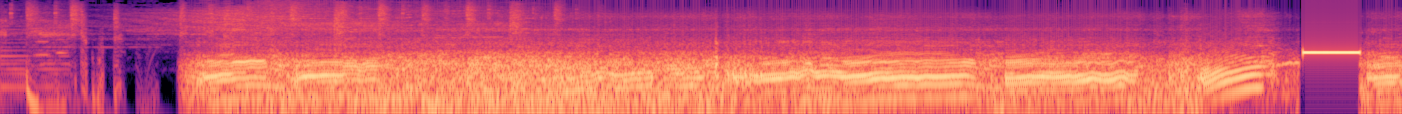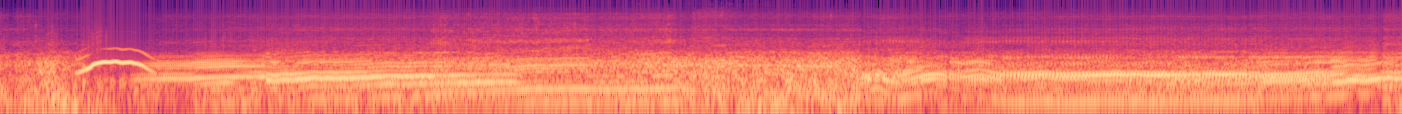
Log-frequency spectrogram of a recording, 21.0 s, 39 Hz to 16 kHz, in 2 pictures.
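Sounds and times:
dirt bike engine revving: 1.4s - 3.4s, 4.0s - 10.8s, 11.6s - 21.0s
steady beep: 9.8s - 10.2s.

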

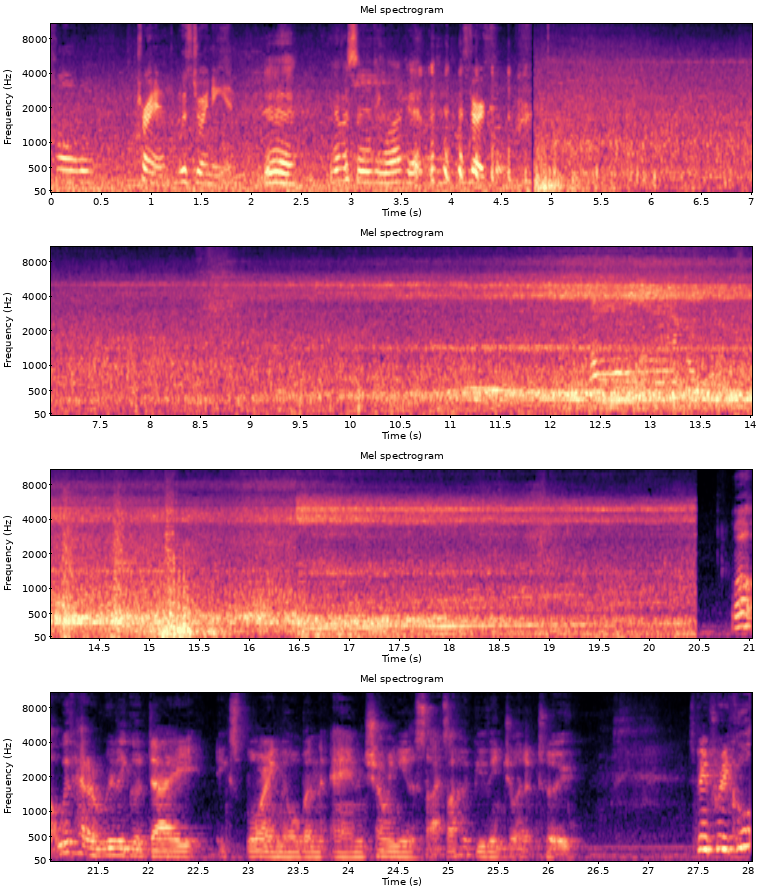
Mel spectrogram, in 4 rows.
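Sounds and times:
tram rumbling past: 0.0s - 20.5s
tram whining tones: 4.8s - 20.5s.

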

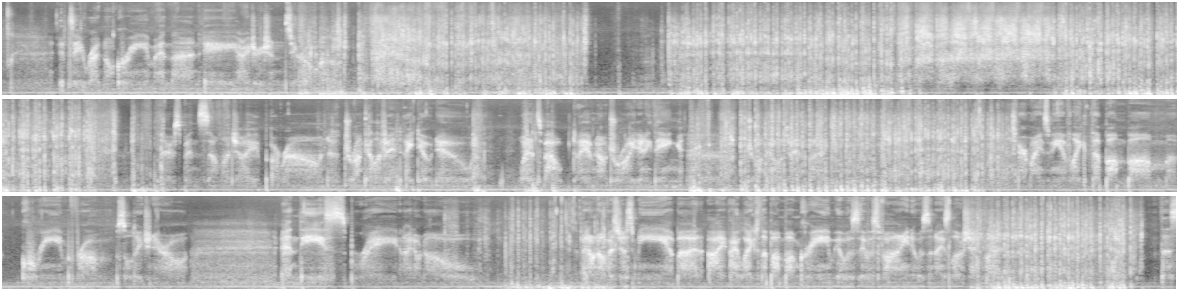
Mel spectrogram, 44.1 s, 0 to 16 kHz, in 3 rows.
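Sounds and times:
soft whispering: 0.7s - 4.3s, 16.7s - 20.6s, 27.3s - 31.8s, 32.9s - 35.4s, 36.6s - 42.0s.

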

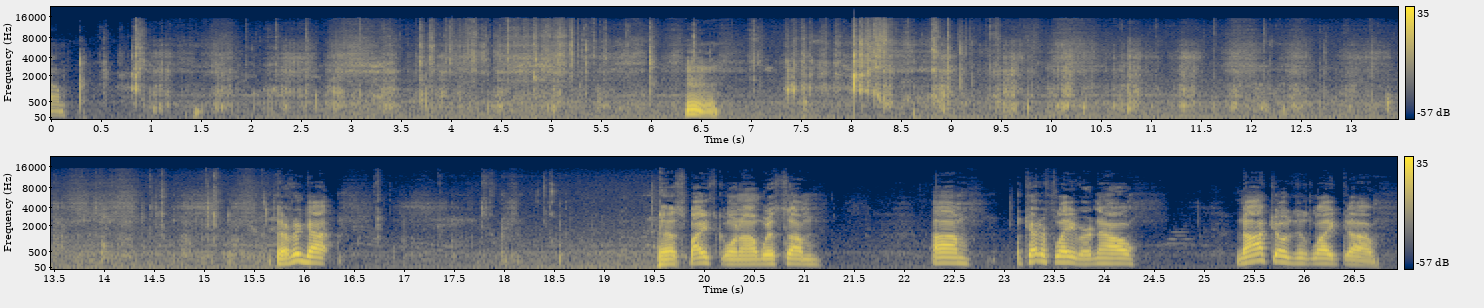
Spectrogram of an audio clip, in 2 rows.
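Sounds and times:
chewing crunchy crisps: 0.3s - 15.8s, 16.4s - 19.6s
person humming: 6.2s - 6.9s.

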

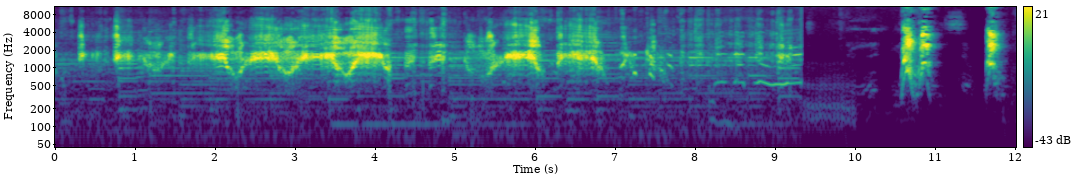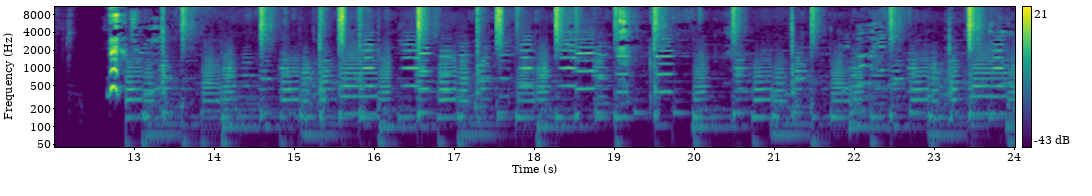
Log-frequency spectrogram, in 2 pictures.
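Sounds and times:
background music: 0.0s - 9.4s, 12.8s - 24.0s
dog howling: 0.0s - 9.4s.

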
